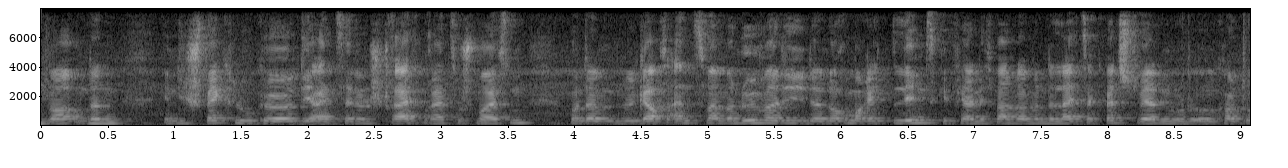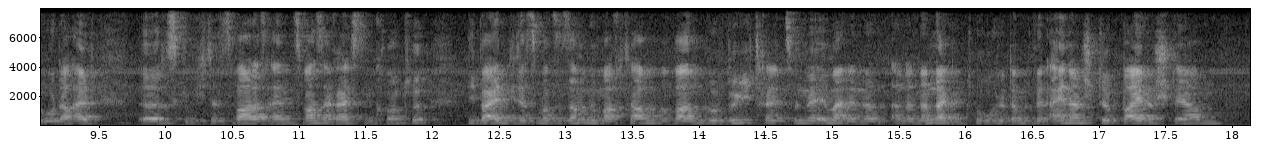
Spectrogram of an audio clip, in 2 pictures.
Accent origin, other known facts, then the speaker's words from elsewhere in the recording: Frisia, Germany; now in Münster, Germany; ich bin ja auch äh, Friese, bin schon als kleiner Junge auf Amrum gewesen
